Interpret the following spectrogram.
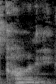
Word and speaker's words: Kearney: kearney or kearney but i think that the appropriate pronunciation is carney and i just have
